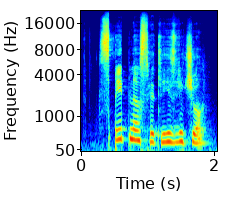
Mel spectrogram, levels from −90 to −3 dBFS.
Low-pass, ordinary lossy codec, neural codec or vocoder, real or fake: none; none; codec, 44.1 kHz, 1.7 kbps, Pupu-Codec; fake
